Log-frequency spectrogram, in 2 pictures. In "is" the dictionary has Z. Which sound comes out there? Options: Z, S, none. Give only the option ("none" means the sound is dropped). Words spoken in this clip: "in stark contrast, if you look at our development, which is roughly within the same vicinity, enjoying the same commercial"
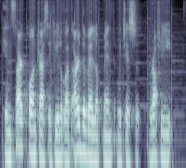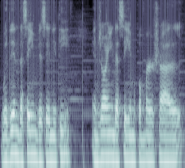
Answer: S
